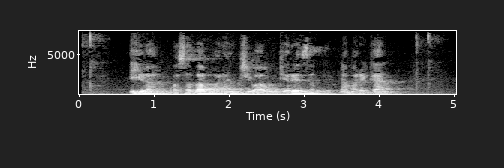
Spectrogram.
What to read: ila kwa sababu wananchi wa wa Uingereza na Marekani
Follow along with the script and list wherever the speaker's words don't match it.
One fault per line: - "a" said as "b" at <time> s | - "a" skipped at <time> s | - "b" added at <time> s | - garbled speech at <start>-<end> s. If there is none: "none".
- "wa" skipped at 2.5 s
